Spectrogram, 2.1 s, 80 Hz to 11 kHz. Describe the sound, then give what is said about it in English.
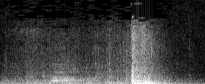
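A window in a skyscraper 40 stories above the street slides along its frame and closes with a single solid bump, over a low steady rumble of street traffic that fades away afterward. “Shut the window, I say.”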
